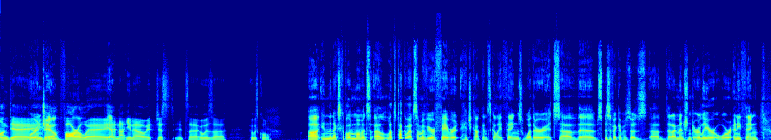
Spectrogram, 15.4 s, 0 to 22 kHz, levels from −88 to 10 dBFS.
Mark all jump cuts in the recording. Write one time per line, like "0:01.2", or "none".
none

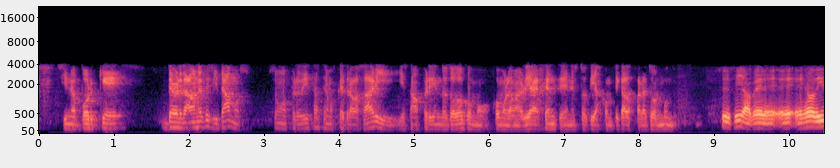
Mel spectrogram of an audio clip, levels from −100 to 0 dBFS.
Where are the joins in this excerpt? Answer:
none

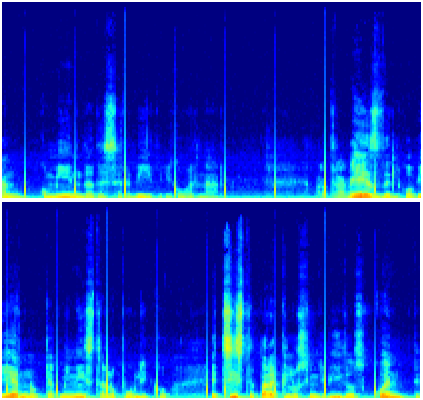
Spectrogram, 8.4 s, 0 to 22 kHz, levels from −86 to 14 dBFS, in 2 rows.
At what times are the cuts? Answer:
0:06.2

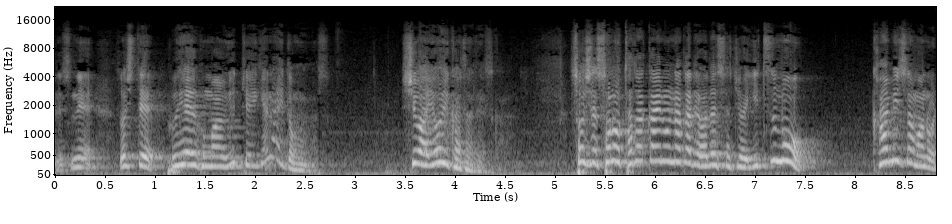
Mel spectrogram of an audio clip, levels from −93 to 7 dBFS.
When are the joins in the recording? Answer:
0:03.4

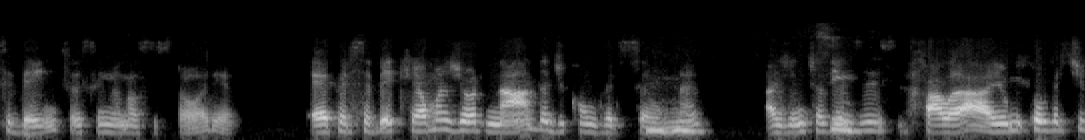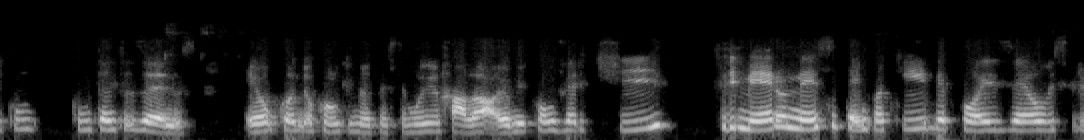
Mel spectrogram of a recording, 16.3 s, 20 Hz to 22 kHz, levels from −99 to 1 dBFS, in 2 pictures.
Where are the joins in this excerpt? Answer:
none

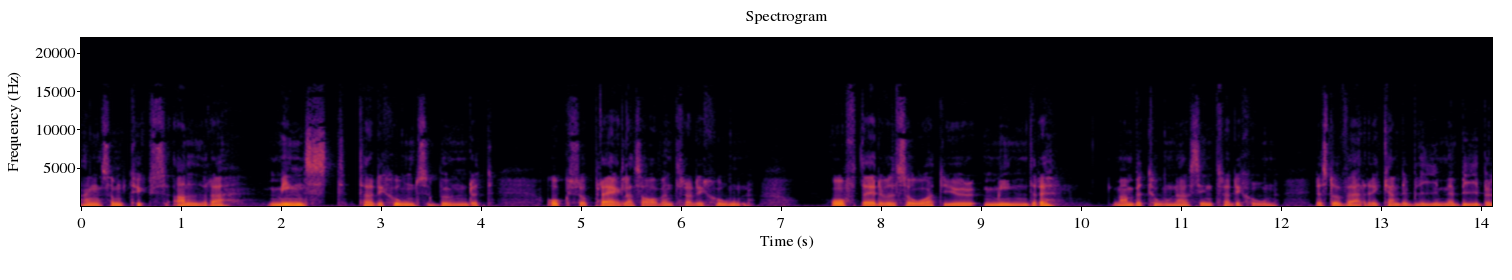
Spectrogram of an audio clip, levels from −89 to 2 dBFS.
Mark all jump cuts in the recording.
none

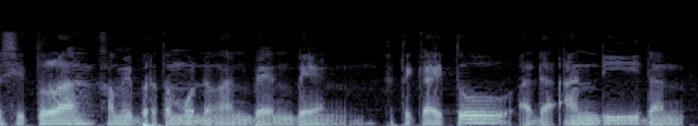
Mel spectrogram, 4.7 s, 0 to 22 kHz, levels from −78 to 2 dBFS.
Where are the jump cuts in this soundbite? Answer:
0:02.5

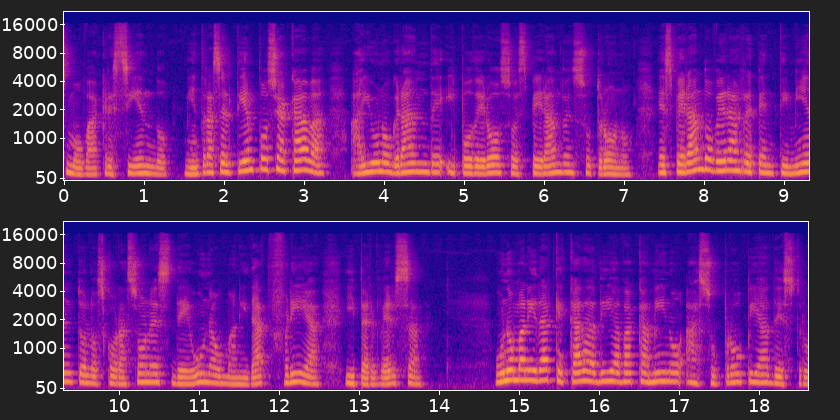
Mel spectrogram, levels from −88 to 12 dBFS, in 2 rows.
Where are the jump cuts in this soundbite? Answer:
0:01.4

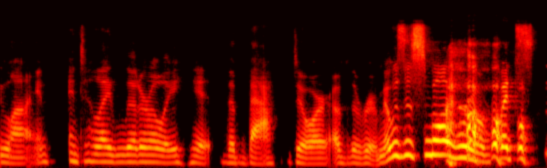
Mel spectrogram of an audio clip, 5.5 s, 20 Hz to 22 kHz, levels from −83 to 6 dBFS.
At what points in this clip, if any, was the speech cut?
none

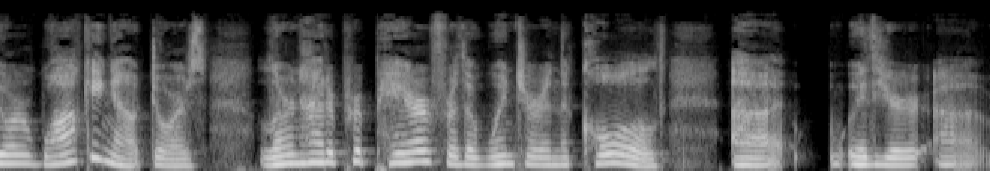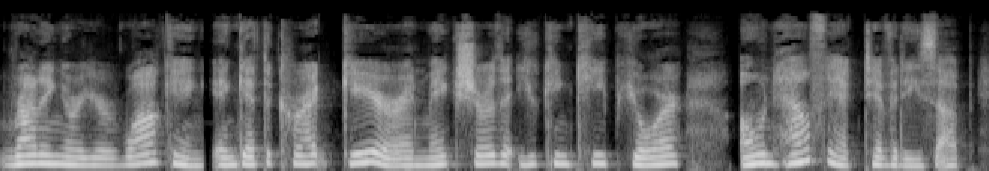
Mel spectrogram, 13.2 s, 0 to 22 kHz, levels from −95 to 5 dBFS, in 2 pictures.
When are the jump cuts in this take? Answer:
0:07.9

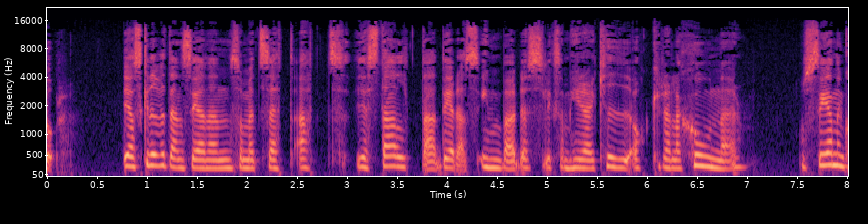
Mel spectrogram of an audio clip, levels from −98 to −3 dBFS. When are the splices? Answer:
none

